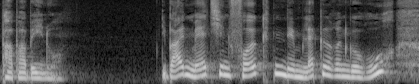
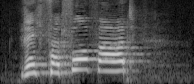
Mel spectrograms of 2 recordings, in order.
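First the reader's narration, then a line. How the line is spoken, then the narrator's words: Bellowed. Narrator (German): brüllte er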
